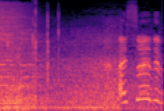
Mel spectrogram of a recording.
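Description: Music fades out early on, leaving a steady hum of city street traffic; a woman starts talking about one and a half seconds in.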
